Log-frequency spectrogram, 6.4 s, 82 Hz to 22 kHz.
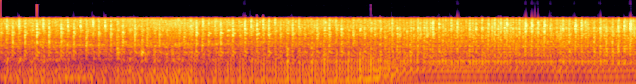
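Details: Nissan KA24E petrol engine idling with a deep, steady knock about three times a second, rod knock.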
